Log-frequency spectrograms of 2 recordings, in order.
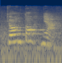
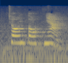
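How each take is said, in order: No difference in how they are said.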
